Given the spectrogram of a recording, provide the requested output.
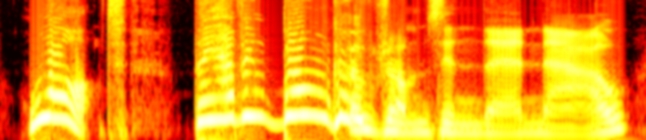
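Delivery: high, loud scoffing jeer. A narrator's reading. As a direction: scoff at the boy. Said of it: "scoffed the other man".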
